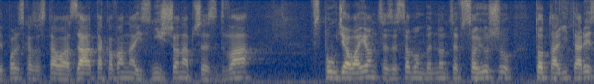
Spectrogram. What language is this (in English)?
Polish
